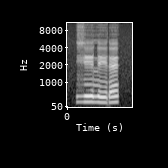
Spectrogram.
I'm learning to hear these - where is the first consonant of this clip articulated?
velum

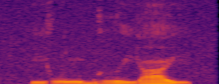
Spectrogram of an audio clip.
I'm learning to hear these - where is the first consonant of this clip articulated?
palate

